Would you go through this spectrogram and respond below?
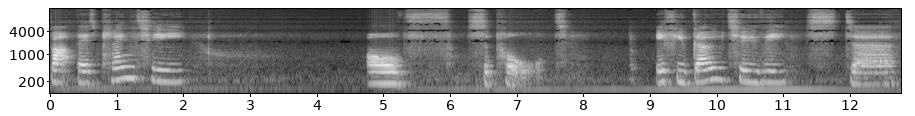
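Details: Stuttering (stammering) in an adult woman who stammers; long pauses between words suggest blocks.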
